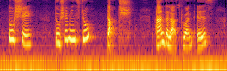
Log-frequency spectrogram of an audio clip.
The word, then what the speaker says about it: toucher: Remember I told you the pronunciation of CH is sh. So it becomes toucher.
